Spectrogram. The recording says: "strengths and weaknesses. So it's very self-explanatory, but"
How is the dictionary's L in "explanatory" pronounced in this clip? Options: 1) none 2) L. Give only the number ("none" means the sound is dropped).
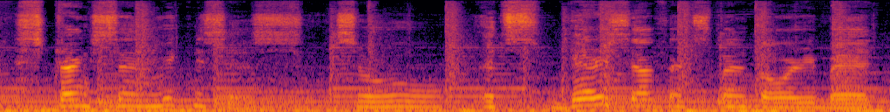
1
